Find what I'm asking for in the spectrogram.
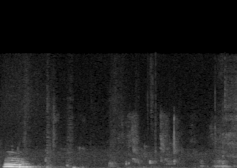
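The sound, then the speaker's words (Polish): Dogs outside: one gives a sharp, loud yelp at the start, followed by softer, scattered whimpers and scuffling noises that trail off. “usłyszałaś jeszcze pisk i skowyt zwierząt na zewnątrz”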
